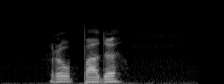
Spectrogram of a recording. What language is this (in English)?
Swedish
